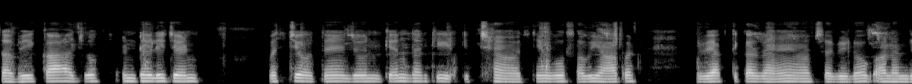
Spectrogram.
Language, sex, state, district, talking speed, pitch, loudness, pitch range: Hindi, male, Uttar Pradesh, Hamirpur, 175 wpm, 140 Hz, -17 LUFS, 135-145 Hz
